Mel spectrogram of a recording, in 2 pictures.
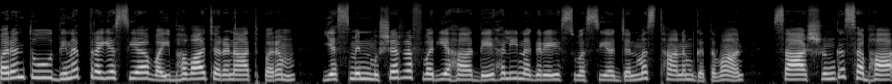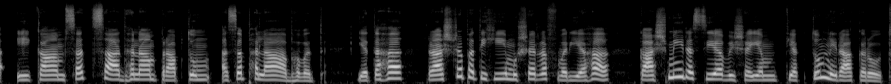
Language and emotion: Sanskrit, neutral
